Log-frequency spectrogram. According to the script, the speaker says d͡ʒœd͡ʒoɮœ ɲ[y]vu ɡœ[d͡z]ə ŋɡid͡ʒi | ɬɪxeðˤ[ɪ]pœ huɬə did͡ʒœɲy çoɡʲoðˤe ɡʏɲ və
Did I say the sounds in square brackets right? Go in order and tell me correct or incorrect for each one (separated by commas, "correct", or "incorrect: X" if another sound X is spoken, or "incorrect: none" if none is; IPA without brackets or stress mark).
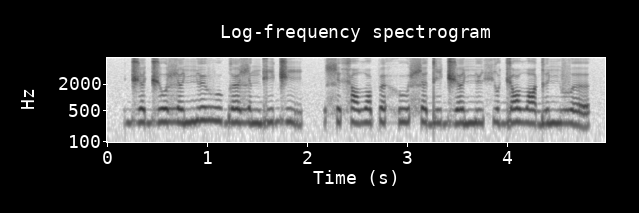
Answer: incorrect: ʏ, incorrect: ɮ, incorrect: ʏ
